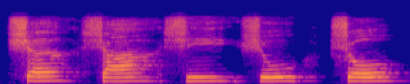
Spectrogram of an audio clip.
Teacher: she is talavya sha plus e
